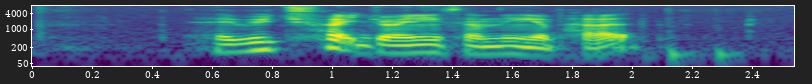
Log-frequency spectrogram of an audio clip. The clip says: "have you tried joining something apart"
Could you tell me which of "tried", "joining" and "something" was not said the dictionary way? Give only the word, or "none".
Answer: none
